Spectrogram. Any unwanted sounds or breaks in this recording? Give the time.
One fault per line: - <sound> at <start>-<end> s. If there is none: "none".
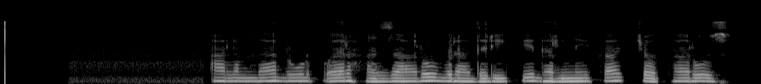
none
